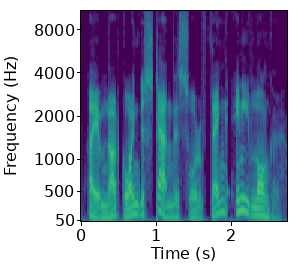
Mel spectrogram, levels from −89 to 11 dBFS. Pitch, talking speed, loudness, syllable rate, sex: 120 Hz, 260 wpm, -21 LUFS, 5.8 syllables/s, male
